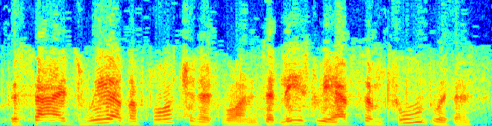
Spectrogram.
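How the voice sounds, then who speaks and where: An actor playing a calm, devout mother who speaks in a measured, gently firm way in an old-time radio drama. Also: medium pitch, natural voice. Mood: patient. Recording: dull lo-fi radio sound, clear noise.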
